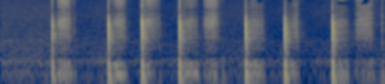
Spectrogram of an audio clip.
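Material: Chalk.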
